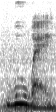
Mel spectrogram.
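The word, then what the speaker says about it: wu wei: taoism called or wu it's technically pronounced oo but it's spelled w u and then the second word is w-e-i so it's pronounced or but you can say woo way if that feels better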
